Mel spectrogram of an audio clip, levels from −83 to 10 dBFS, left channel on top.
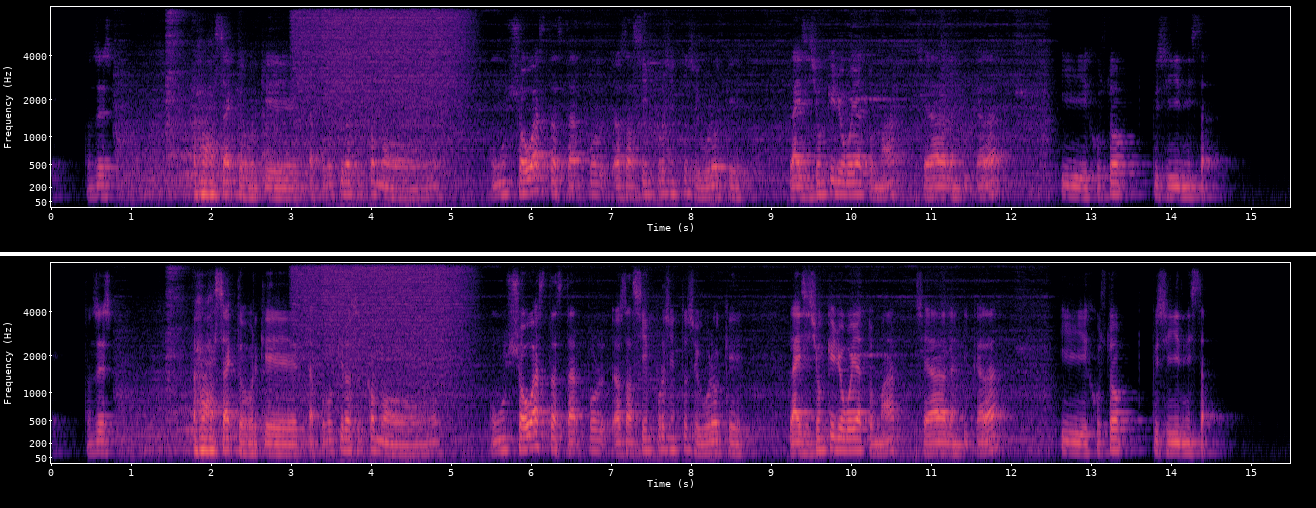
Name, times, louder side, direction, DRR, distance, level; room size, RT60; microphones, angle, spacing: voice 1, 0.4-0.8 1.8-4.9 5.5-8.7 9.2-11.9 12.6-13.5 13.8-14.4, right 3 dB, 50° right, 0.4 m, -30 dB
sound 1, 0.8-12.5, left 1 dB, 10° left, 1.6 m, -44 dB
sound 2, 3.0-5.3, right 1 dB, 30° right, 2.0 m, -37 dB
4.8 x 4.1 x 5.2 m
head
